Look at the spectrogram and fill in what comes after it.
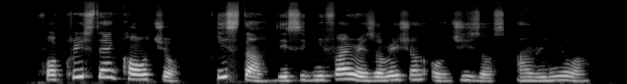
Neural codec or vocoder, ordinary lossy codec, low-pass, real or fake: autoencoder, 48 kHz, 128 numbers a frame, DAC-VAE, trained on Japanese speech; none; none; fake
